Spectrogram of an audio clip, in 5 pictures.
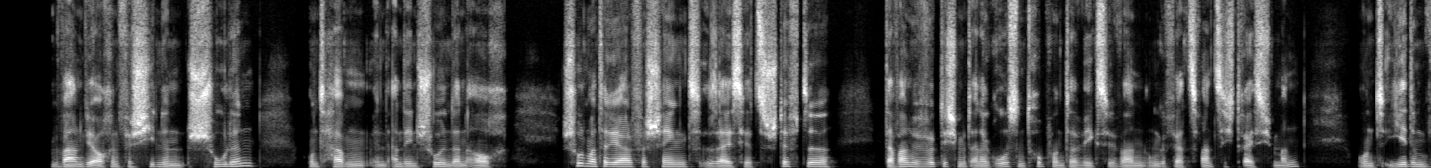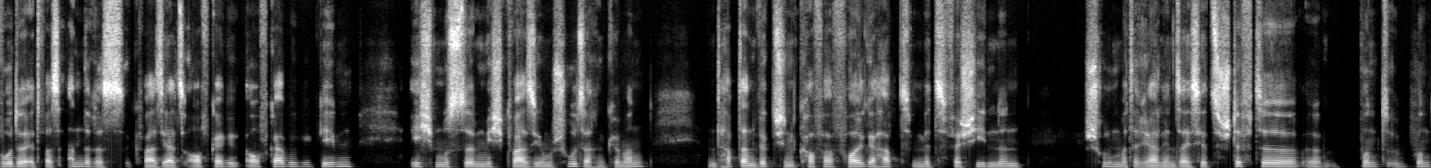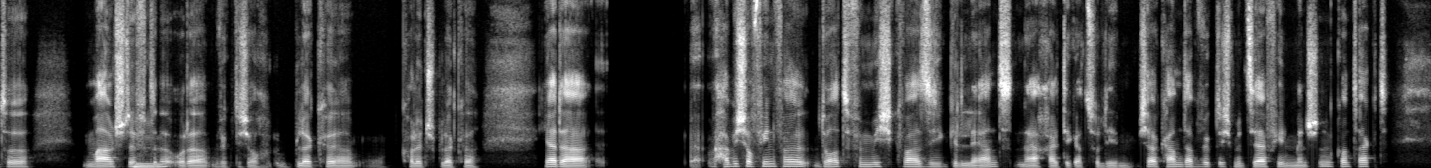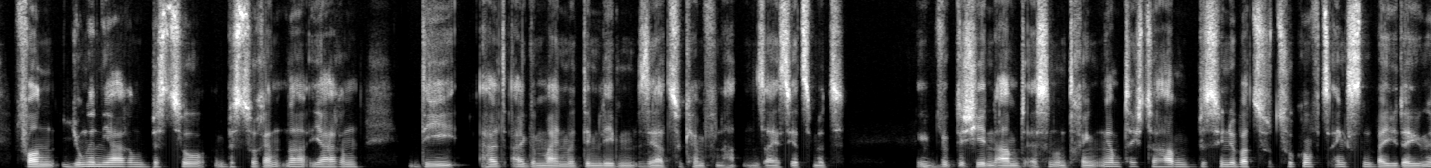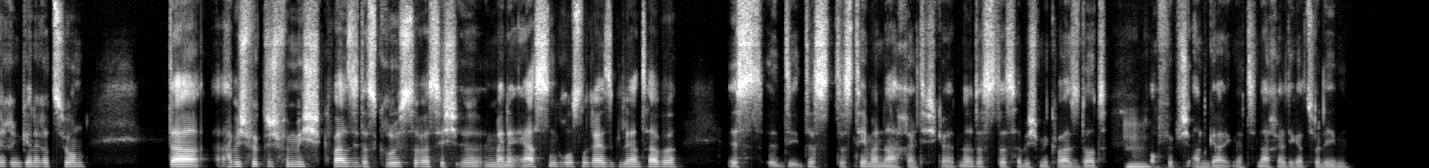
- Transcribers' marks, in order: other noise
- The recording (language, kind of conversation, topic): German, podcast, Was hat dir deine erste große Reise beigebracht?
